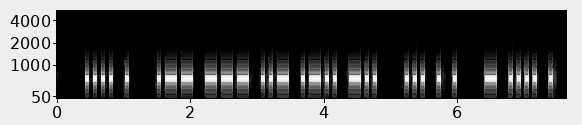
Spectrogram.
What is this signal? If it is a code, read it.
Morse code, heard as a keyed tone, about 20 wpm, 600 Hz. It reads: HE WOULD SEE THE
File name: the old man and the sea / the old man and the sea part 1 20wpm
